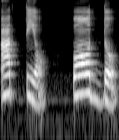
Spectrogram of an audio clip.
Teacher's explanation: সামান্য অনুনাসিক হয় মানে নাক দিয়ে বের হয় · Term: ম ফলা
